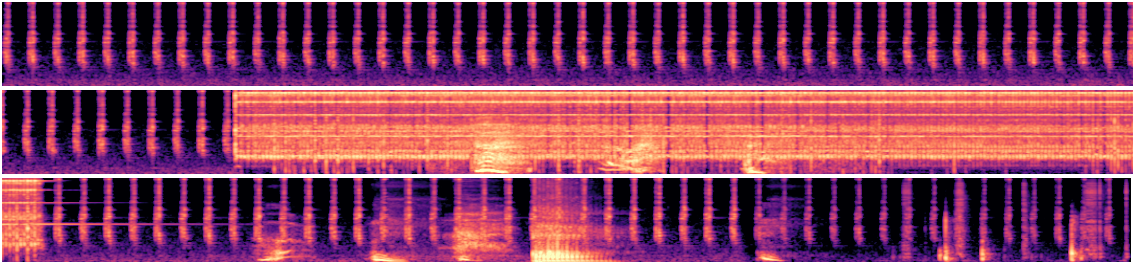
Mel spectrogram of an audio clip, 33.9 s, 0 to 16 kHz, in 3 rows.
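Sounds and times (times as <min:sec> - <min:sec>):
alarm clock ticking: 0:00.1 - 0:33.9
alarm clock ringing: 0:13.7 - 0:24.8
man's low vocal sounds: 0:16.1 - 0:16.7, 0:17.3 - 0:17.9, 0:18.8 - 0:19.2, 0:25.2 - 0:25.7, 0:26.3 - 0:29.0.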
